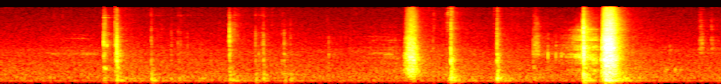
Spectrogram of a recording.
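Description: Small plastic parts click and tap against each other.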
